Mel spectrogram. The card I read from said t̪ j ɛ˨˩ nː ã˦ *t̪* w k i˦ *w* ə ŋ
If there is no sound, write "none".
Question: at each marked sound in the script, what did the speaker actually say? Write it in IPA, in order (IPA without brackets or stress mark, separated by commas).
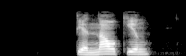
none, none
